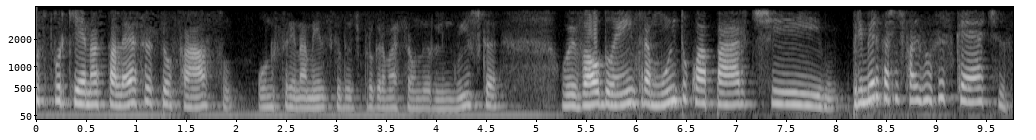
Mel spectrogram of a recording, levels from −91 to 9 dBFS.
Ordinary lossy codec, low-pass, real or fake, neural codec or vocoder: none; 3.6 kHz; real; none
